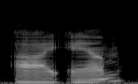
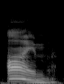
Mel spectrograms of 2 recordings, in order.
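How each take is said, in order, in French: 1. Deux mots séparés se disent en entier. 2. Les deux mots se fondent en une seule syllabe. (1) "c'est une contraction entre I et am" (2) "c'est une contraction entre I et am"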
